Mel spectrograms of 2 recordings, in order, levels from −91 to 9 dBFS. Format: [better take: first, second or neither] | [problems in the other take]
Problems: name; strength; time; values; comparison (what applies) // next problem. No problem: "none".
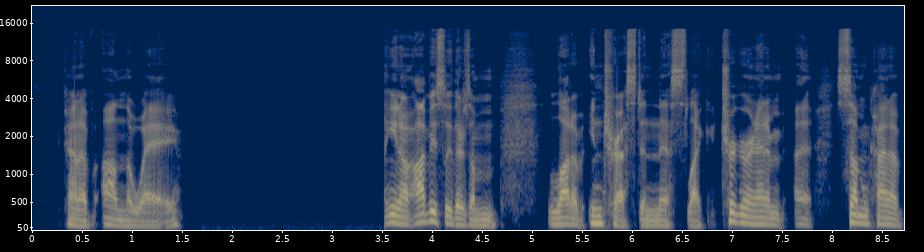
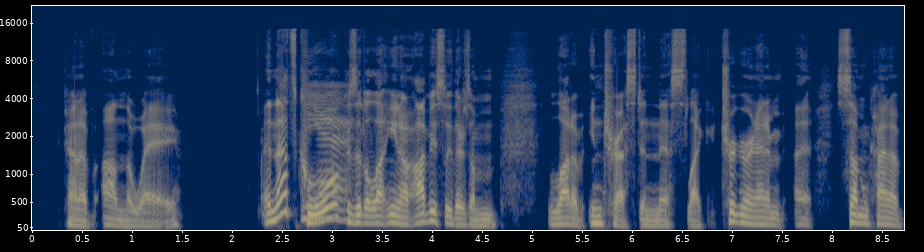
second | audio cutting out; at 1.5 s for 2 s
